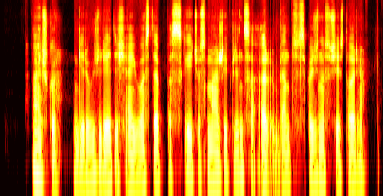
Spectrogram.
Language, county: Lithuanian, Vilnius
